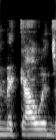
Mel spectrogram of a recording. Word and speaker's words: McGowan: fun to meet other mcgowens around the world right okay who are you I'm sorry about that I'm sorry but the MC is pronounced as Mick not Mac right yeah it's Mick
